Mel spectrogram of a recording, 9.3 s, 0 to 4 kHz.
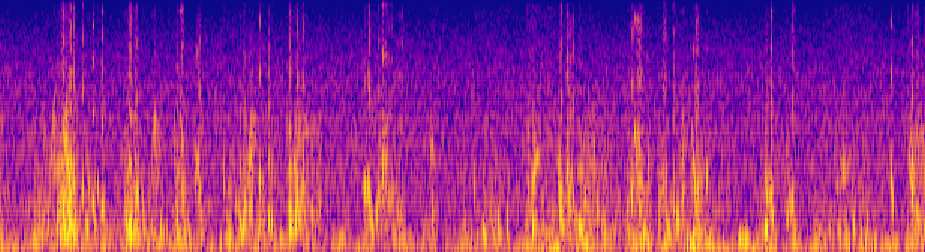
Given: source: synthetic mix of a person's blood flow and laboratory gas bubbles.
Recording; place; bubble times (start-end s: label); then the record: Doppler ultrasound of blood flow; precordium
0.00-0.07 s: bubbles
0.27-1.08 s: bubbles
1.22-2.08 s: bubbles
2.20-2.78 s: bubbles
2.85-3.23 s: bubbles
3.62-4.04 s: bubbles
4.29-4.39 s: bubbles
4.62-5.13 s: bubbles
5.26-6.13 s: bubbles
6.27-6.54 s: bubbles
6.56-7.12 s: bubbles
7.61-7.79 s: bubbles
7.83-8.03 s: bubbles
8.21-8.74 s: bubbles
8.89-8.98 s: bubbles
9.08-9.26 s: bubbles
From the record:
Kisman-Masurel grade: 444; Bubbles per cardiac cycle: continuous sound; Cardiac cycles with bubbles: 100%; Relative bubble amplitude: maximal (0.775 to 0.999); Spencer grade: 4 (maximum detectable bubble signal sounding continuously throughout systole and diastole of every cardiac period, and overriding the amplitude of the normal cardiac signals); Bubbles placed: anywhere in the cardiac cycle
